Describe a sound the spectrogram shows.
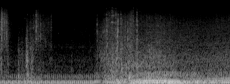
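A jeep engine revs as it drives past.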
